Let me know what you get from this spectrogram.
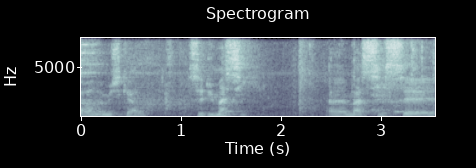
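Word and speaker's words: macis: que je préfère dans un muscade, c'est du massis. Massis, c'est s'écrit M-A-C-I-S, et c'est ni plus ni moins que la fleur de la noix muscade.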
